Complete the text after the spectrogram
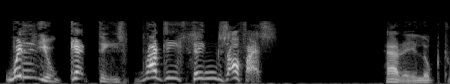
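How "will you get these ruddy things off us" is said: high, forceful yell; outraged shout. A narrator's reading. Uncle Vernon protesting about the glasses, outraged shout. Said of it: "Uncle Vernon shouted".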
